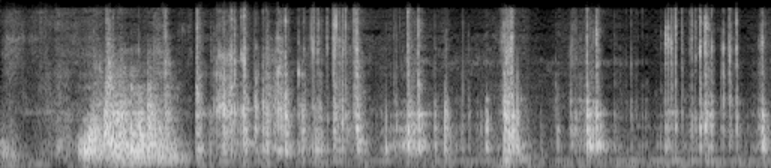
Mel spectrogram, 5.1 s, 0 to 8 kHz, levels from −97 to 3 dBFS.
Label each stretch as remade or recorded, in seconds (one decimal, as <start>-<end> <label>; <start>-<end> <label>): 0.0-5.1 remade

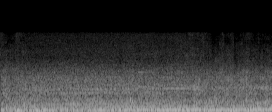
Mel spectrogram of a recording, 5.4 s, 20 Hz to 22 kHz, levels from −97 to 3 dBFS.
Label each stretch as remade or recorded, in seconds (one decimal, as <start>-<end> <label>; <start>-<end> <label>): 0.0-0.5 remade; 0.5-3.7 recorded; 3.7-5.4 remade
